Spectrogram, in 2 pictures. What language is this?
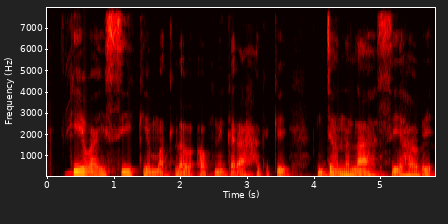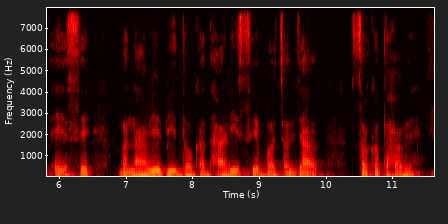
Bhojpuri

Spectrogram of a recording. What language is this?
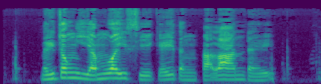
Cantonese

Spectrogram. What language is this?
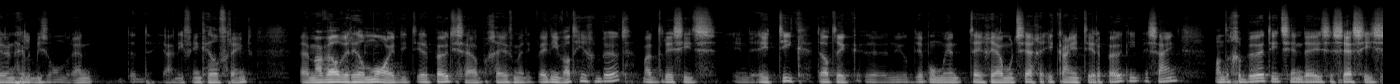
Dutch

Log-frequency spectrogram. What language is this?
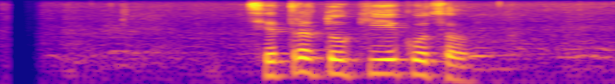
Nepali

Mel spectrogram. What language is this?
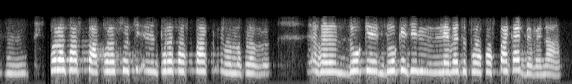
Maithili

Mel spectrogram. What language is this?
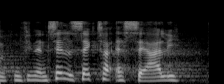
Danish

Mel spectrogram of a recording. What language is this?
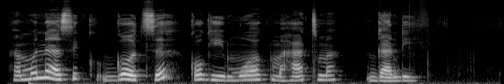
Kalenjin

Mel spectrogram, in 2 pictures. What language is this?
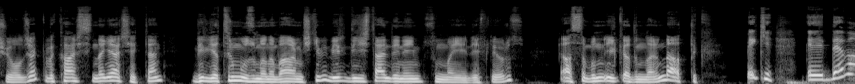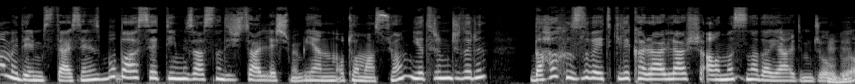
Turkish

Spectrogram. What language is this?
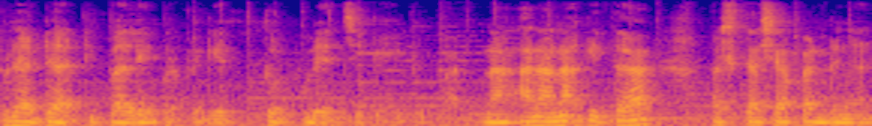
Indonesian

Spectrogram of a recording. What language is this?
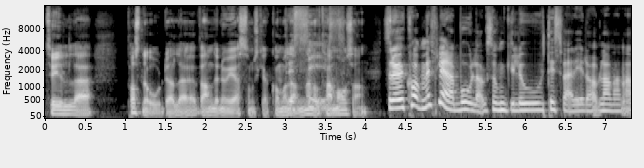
Swedish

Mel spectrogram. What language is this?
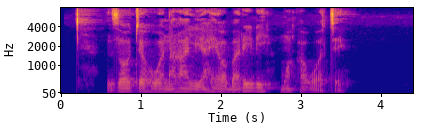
Swahili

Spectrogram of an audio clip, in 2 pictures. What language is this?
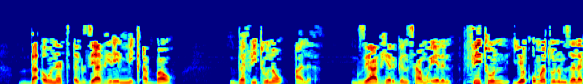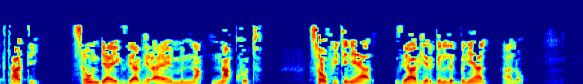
Amharic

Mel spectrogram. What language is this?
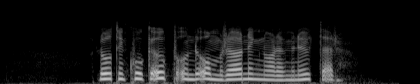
Swedish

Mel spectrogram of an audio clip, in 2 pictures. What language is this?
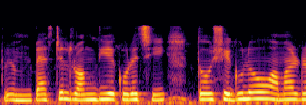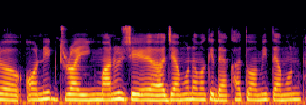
Bangla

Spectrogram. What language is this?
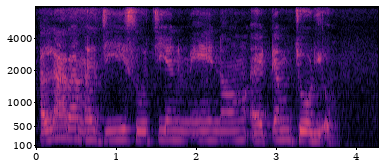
Sindhi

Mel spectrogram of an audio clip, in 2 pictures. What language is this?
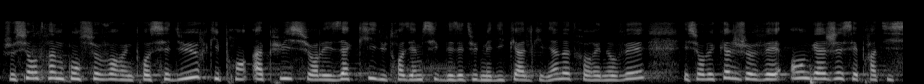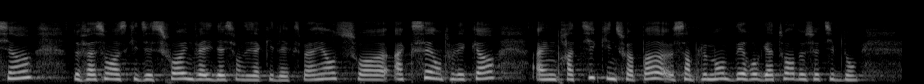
French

